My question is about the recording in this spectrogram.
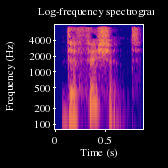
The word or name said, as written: deficient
